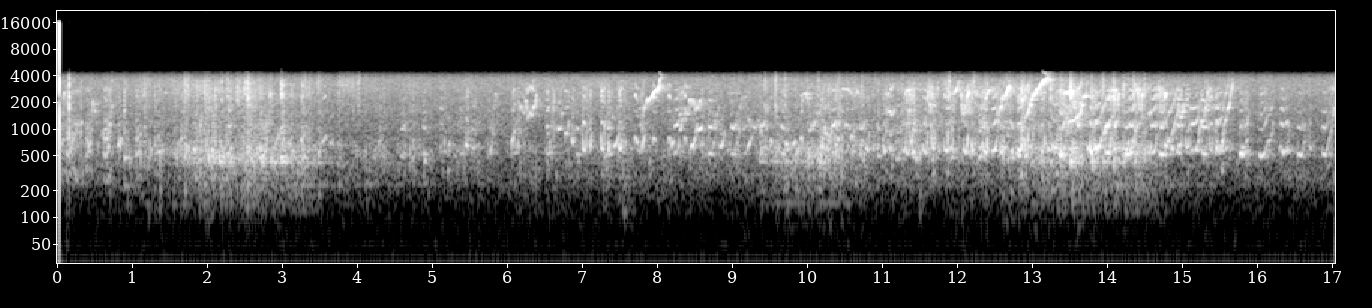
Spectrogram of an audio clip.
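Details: Six hungry guinea pigs in holiday cages chatter and squeak together near dinner time, with rising whistled wheeks calling for food.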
